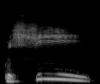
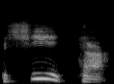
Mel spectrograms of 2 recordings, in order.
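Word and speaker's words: Peshitta: so it should be p-s-h-e-e t t a pashita that's how we pronounce it don't say it the other way say the other way it's pushita and that's because of it when when they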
